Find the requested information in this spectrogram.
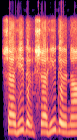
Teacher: دال کو قلقلہ کرنا ہے، حرکت دینی ہے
